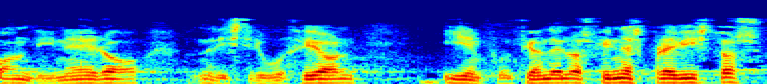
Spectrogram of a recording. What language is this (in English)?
Spanish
